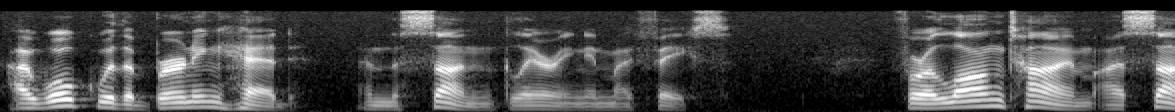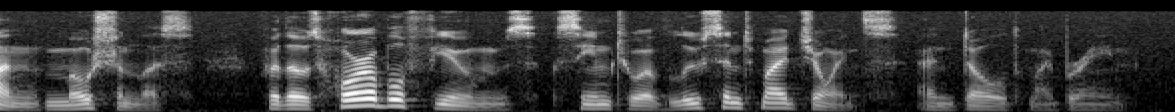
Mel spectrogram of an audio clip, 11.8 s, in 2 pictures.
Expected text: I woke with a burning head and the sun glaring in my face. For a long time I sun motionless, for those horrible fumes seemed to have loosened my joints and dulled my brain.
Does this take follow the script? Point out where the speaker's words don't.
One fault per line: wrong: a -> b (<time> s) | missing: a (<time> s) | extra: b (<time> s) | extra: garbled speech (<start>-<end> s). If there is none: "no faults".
no faults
